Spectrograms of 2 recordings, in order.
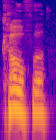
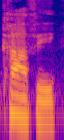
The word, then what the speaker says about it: Kofa: I am your humble host, Kofa, K-O-F-A, not coffee, not kufu, not Kofi, or any variation thereof. Kofa rhymes with sofa.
